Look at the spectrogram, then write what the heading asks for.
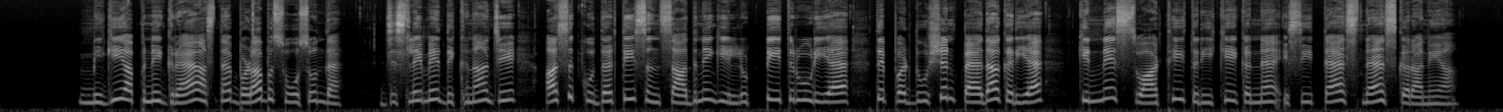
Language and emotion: Dogri, sad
